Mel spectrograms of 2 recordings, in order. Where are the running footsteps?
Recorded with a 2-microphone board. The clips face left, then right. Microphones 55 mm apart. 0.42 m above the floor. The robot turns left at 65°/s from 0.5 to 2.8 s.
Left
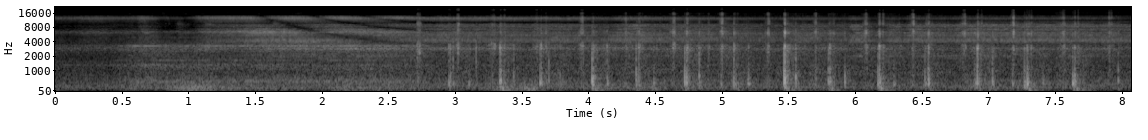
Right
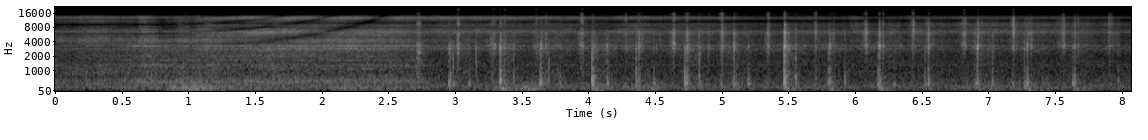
Centre (ahead or behind); by 8.0 s 35° left (ahead or behind).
